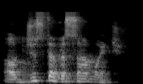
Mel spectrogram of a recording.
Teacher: Notice that have becomes of.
